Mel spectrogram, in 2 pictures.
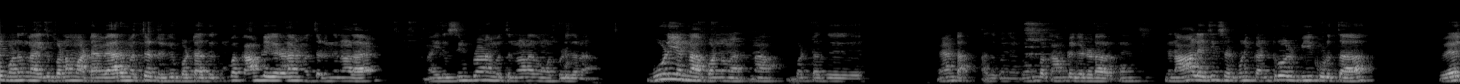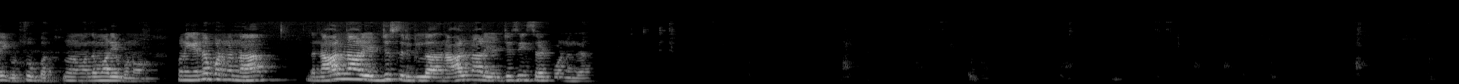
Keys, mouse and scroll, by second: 0.4-0.8 shift+drag, 0.9-2.9 middle drag, 2.9-3.4 scroll up 3, 4.0 shift+click, 4.7-6.2 middle drag, 6.2 scroll up 1, 7.2 shift+click, 7.6-8.2 scroll down 6, 8.4-11.7 middle drag, 12.2 ctrl+b, 15.7-16.7 shift+middle drag, 16.7-17.3 scroll up 3, 17.9 shift+click, 18.4-20.4 middle drag, 20.4 shift+click, 21.3 ctrl+z, 21.8 shift+click, 22.3-24.0 middle drag, 24.0 shift+click, 24.5-26.2 middle drag, 26.2-26.6 shift+drag, 26.8-27.3 scroll down 4, 27.6-28.8 shift+middle drag, 28.8 scroll up 2, 29.0-29.1 middle drag.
